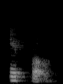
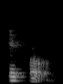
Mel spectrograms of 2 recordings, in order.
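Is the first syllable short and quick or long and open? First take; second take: short; short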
